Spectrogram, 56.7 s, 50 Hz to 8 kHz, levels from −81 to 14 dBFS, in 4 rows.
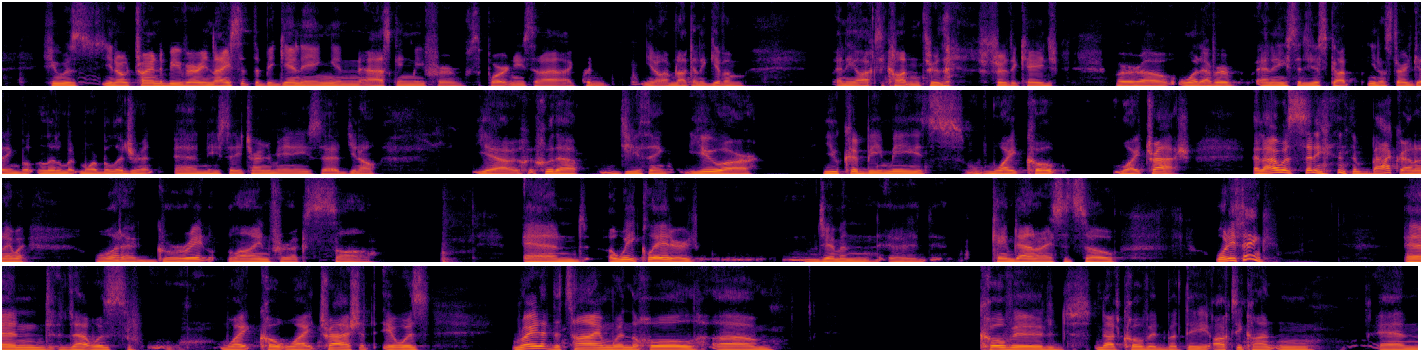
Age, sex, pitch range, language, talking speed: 50-69, male, 120-145 Hz, English, 150 wpm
